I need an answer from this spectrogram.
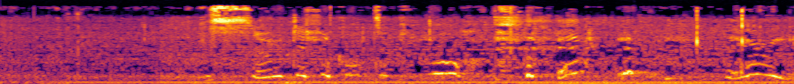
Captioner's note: laughter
